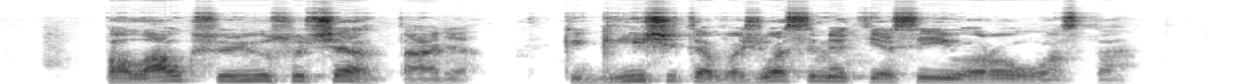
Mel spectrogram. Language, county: Lithuanian, Kaunas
